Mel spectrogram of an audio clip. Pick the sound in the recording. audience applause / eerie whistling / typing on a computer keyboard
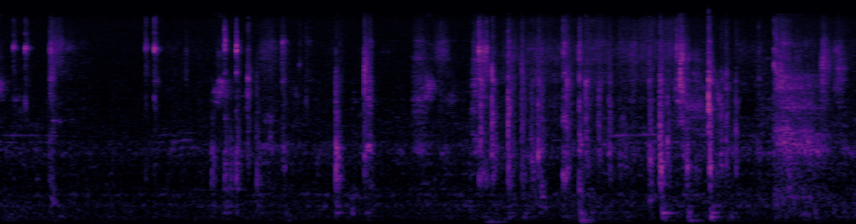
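typing on a computer keyboard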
